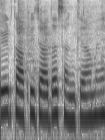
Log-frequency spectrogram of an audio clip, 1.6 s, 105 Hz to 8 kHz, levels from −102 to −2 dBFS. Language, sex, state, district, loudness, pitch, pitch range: Hindi, female, Bihar, Araria, -25 LUFS, 225 Hz, 215-235 Hz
